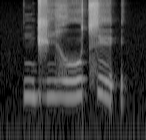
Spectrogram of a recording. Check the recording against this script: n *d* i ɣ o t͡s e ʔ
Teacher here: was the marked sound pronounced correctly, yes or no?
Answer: no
